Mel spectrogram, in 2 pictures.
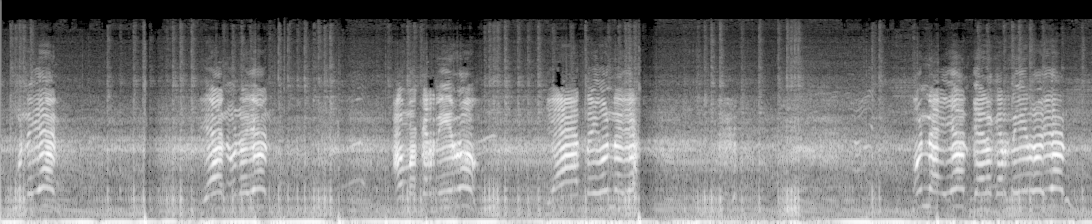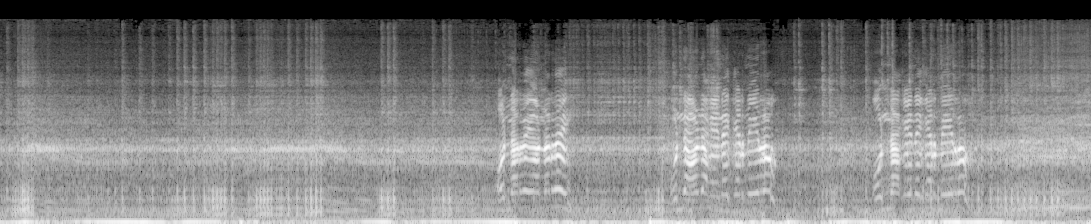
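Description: A motorbike engine revs up and down in repeated bursts.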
